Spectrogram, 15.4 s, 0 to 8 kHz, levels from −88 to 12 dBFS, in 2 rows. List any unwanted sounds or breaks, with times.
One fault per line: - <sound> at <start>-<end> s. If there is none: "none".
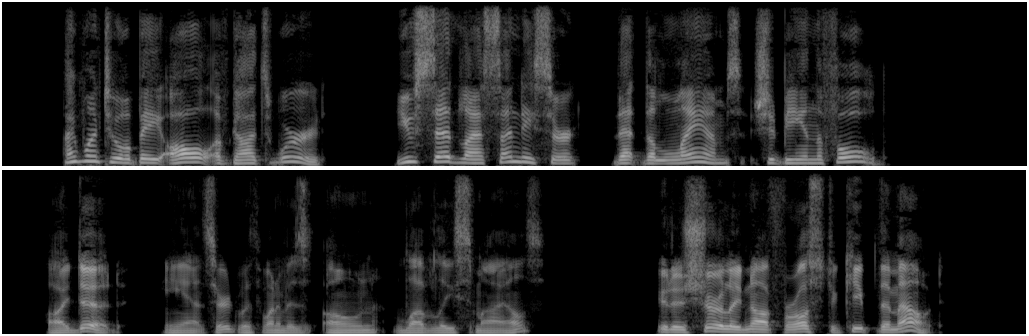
none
